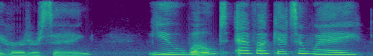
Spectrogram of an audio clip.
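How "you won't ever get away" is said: taunting witch call. Acted. Grandma calls after George.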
